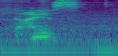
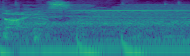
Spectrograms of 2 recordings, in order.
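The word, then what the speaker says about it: Dais: I think it's pronounced Dias.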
